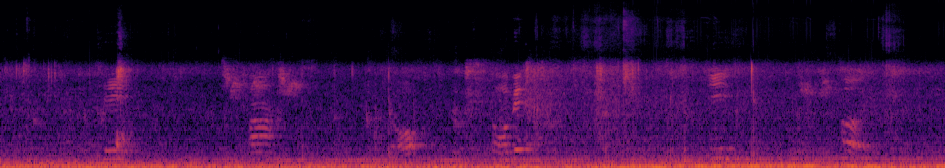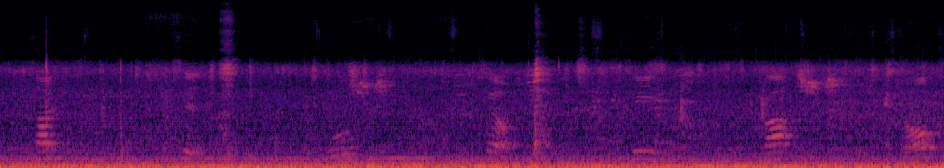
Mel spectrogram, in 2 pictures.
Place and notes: Nangan Township, Taiwan - In the playground
In the playground, Many soldiers are doing sports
